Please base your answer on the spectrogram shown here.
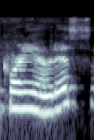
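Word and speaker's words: Courniotes: last name corneotis well it's spelled uh like it sounds exactly yeah that was pointed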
